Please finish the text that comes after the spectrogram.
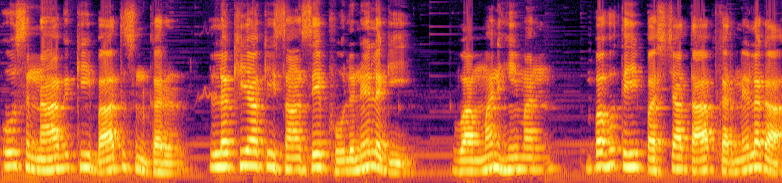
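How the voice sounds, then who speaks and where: A man narrating a cartoon story in a measured, plain storytelling manner. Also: a little high, highs cut off. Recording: echoey, distant, music under.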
